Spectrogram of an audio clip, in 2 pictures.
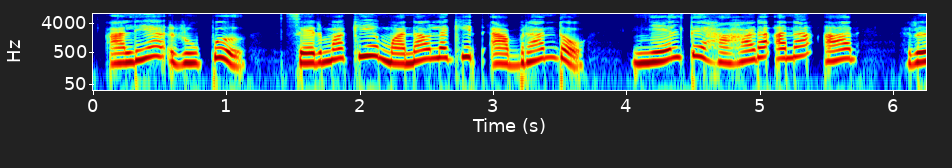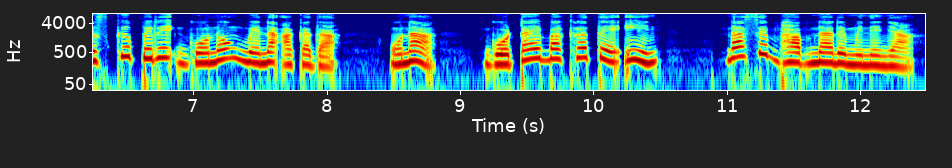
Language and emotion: Santali, fearful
